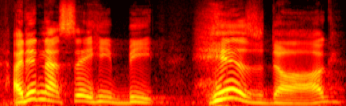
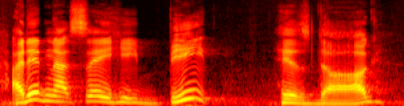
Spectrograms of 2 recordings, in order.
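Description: First: The word 'his' is stressed. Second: The word 'beat' is stressed. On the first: He beat some other dog, but not his own. "He had a tendency to work over the neighbor's dog quite often" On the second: He mistreated the dog in other ways, but not by beating it. "Kicked him around once in a while, but never saw him beat him"

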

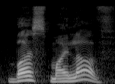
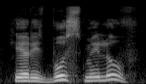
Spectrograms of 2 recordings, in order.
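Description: First: The phrase is said in a London accent. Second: The phrase is said in a Manchester accent. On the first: "but in London it is" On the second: "in Manchester"

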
